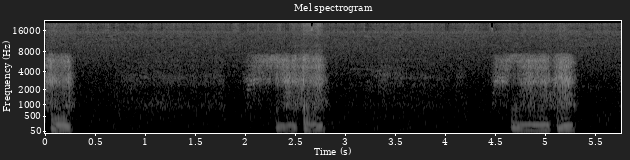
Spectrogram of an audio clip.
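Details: Sleeping house cat Tora snores steadily, low buzzy rattling breaths with airy hiss arriving about every two and a half seconds, three snores in a row against a hushed indoor background.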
